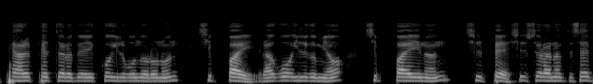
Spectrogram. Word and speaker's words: 失敗: 셋째 줄 오른편 첫 번째 어휘는 한자가 한국어로 실패이고 각기 이를 실, 패할 패자로 되어 있고 일본어로는 십바이라고 읽으며 십바이는 실패, 실수라는 뜻의 명사 또는 수로 자동사이고 동의어로서는 식구지리, 실패, 실수, 실책이 있습니다.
